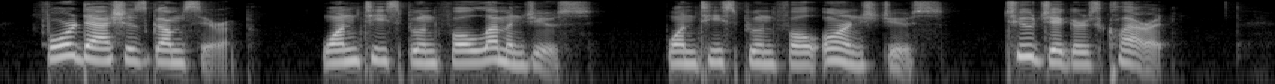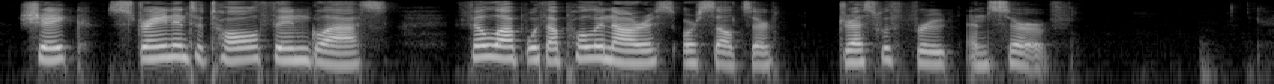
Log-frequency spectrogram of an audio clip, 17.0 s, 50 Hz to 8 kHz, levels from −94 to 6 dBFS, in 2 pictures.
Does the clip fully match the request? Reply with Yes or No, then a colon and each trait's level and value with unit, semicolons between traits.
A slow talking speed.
Yes: slow, 115 wpm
